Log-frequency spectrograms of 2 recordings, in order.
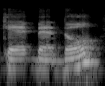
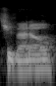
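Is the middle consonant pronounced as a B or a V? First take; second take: B; V. First: The middle consonant is a B sound. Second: The middle consonant is a V sound. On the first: It follows the native Filipino sound system. The speaker calls it right. "So it would become a B" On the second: It follows English habits. The speaker calls it wrong. "I really Americanized the pronunciation of my name"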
